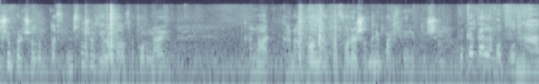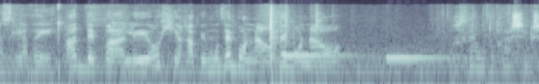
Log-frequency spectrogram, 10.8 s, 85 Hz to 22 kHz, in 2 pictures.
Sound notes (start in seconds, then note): 0.2 flight attendant and Vanina speaking foreign language; 8.2 airplane beeps; 9.9 flight attendant and Vanina speaking foreign language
